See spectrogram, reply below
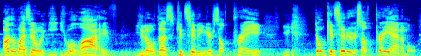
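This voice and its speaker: A man live streaming a visual novel with casual, animated, self-deprecating and profane commentary. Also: on the high side, a little fast, faint music behind.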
